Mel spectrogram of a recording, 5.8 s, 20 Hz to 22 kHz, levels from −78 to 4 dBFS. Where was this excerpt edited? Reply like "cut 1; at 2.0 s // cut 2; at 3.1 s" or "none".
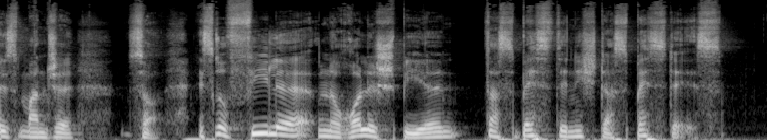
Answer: cut 1; at 1.6 s // cut 2; at 2.4 s // cut 3; at 3.6 s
